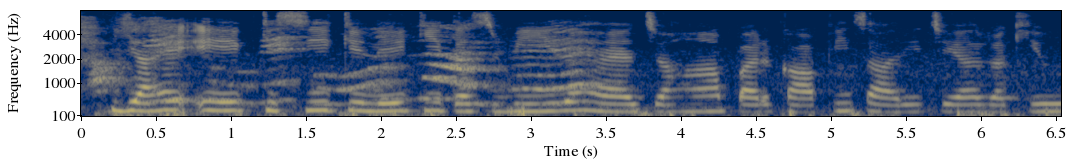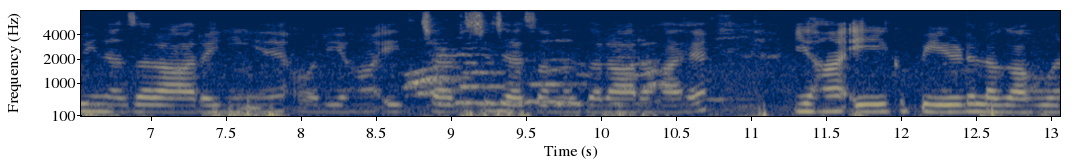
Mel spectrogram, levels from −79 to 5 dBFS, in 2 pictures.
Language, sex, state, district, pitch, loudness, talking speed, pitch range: Hindi, female, Uttar Pradesh, Jalaun, 210 Hz, -26 LUFS, 150 wpm, 200-230 Hz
